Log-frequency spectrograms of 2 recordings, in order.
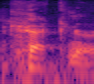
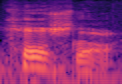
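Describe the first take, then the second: First: The name is said the anglicized way. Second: The name is said the German way. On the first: This is how the name is actually used. "the correct mispronunciation is Keckner" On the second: This is how the name would originally be said. "It's a German name. It should be Kirchner"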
